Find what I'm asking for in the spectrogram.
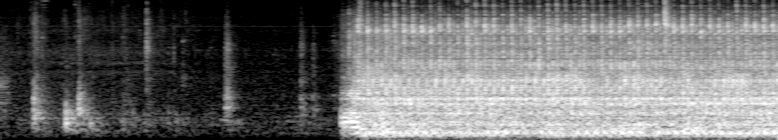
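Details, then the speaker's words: Restored Postel die filing machine, first test run after motor mounted and pulleys aligned with a straight edge; expected to be noisy. Handling knocks, then motor kicks in to loud steady rapid clatter about four strokes a second: normal die filer run. "The motor is mounted, it's ready to test run. I suspect it'll be kind of noisy."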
